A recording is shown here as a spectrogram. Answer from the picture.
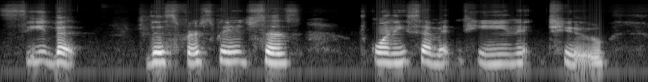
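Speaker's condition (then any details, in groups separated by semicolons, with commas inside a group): Cerebral palsy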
